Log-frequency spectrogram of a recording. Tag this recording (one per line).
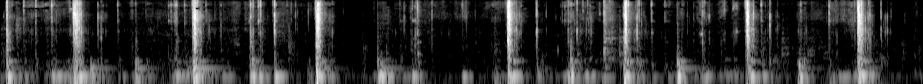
Rennes
CityRings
